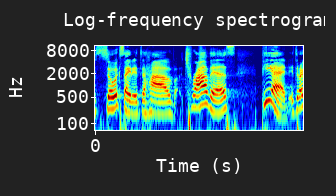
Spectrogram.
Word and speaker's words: Piéd: I'm so excited to have Travis Piéd. Did I pronounce that right?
